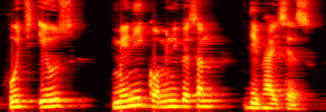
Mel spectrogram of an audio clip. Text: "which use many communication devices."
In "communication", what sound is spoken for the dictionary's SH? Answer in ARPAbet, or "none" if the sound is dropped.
S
